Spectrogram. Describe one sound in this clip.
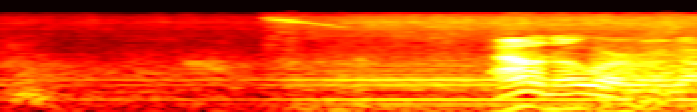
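A vehicle engine rumbles.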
